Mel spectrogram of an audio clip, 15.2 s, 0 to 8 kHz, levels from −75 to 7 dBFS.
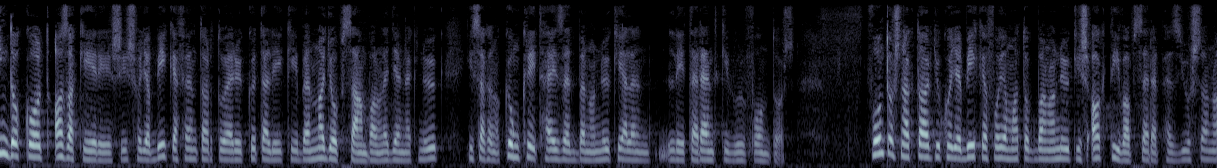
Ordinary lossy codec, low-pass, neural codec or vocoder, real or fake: none; 7.2 kHz; none; real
